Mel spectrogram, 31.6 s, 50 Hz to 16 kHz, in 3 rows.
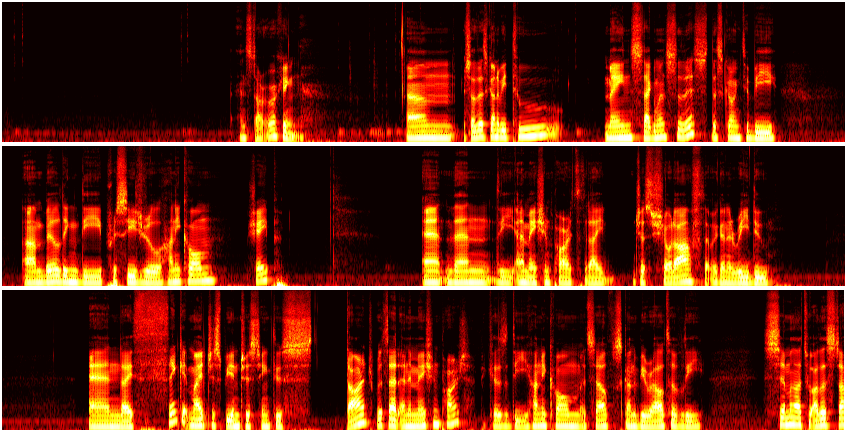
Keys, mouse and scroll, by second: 0.2 click, 2.3 click, 4.7 shift+middle click, 5.5 shift+middle click, 5.8-13.0 shift+middle drag, 5.9-13.0 scroll up 1.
